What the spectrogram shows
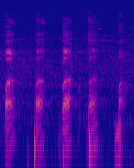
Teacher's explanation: मचा उच्चार वटाला ओठ लागल्याशिवाय होत नाही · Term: वष्टे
